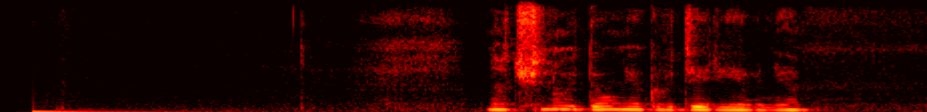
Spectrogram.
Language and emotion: Russian, sad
